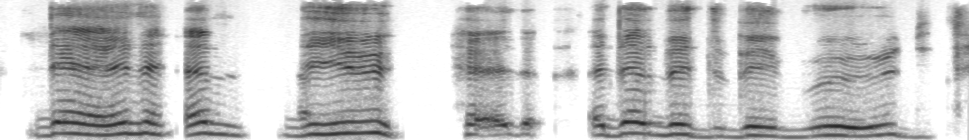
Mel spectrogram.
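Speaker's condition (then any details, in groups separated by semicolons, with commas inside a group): Cerebral palsy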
